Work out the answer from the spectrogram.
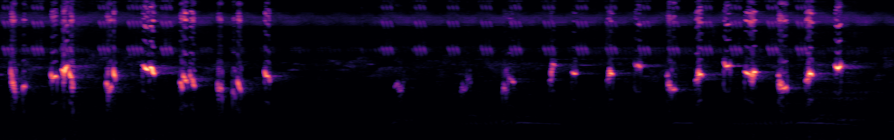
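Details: Sooty-headed bulbul calling a rival: short, varied whistled and chirping notes, irregular and bubbly, with a pause midway before the notes pick up again, and faint high ticking in the background.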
